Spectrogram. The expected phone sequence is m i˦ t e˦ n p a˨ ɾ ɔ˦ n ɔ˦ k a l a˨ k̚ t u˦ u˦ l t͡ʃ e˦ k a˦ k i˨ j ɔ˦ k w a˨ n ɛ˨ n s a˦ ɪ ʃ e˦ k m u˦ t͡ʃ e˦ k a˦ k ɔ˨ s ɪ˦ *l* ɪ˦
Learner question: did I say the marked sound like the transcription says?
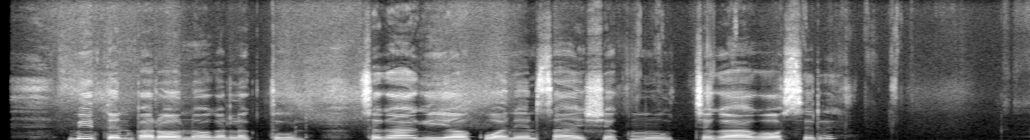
no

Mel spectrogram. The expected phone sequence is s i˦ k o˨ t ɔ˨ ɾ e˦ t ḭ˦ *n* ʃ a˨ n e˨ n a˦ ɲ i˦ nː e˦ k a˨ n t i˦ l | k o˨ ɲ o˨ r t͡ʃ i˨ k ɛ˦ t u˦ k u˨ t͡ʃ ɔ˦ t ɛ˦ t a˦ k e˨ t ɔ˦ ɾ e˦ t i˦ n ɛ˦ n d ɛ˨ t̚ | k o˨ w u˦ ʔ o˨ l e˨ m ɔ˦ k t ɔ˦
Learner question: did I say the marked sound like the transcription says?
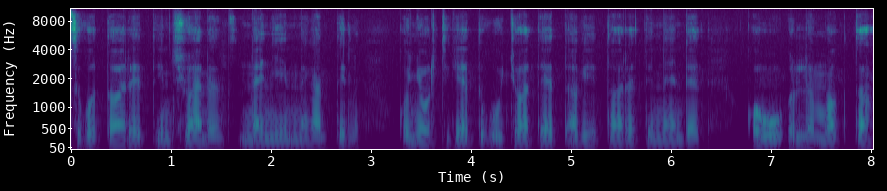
yes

